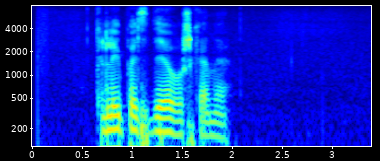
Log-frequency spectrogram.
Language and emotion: Russian, neutral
